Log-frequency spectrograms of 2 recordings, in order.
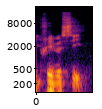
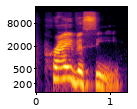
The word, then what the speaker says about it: privacy: soit c'est bien prononcés soit on se loupe complètement on dit privé ci et là vous imaginez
